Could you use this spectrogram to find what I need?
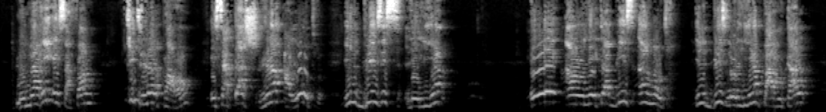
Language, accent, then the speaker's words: French; Cameroon; je parle du Cameroun puisque je suis camerounais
